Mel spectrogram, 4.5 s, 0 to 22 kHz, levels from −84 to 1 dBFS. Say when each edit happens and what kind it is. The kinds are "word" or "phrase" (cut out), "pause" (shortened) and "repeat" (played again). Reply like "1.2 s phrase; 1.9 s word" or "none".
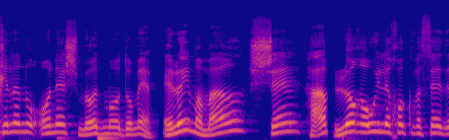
1.6 s pause; 3.3 s word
